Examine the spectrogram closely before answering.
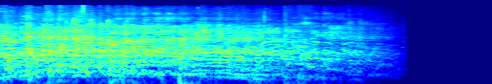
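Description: A crowd of men and women chatter loudly in a room, then fades out.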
